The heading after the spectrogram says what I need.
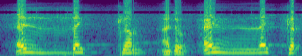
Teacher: Bila ada sabdu ni, dia bunyi panjangkan suara, panjangkan bunyi huruf zal.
